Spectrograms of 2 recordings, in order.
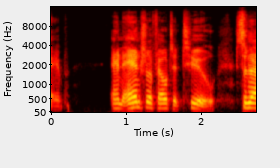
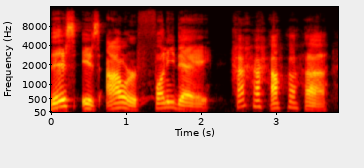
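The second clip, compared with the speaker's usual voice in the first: mock creepy laugh, slower. Retelling what a man said instead of saying morning back: imitating creepy laughter. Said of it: "He says".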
